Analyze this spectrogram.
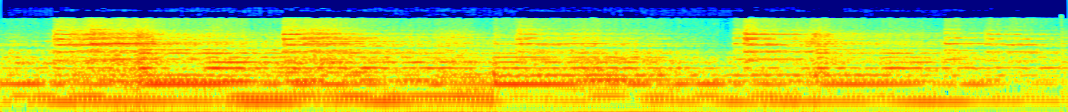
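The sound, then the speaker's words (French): A large church bell in Rome, the big bell finished by Giuseppe Valadier, tolls repeatedly, its deep strikes landing every second or so and blending into a rich, sustained metallic hum that swells and lingers throughout, loud and resonant with no voices. “C'est donc son fils Giuseppe qui finira de fondre la grosse cloche.”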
